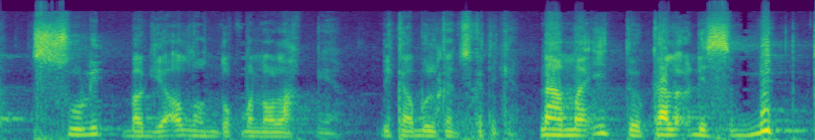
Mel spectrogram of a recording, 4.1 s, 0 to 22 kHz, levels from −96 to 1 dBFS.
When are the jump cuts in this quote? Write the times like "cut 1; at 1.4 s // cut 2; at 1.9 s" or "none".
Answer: cut 1; at 2.5 s

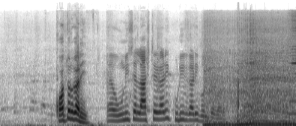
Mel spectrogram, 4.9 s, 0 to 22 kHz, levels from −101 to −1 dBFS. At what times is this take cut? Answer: cut 1; at 3.8 s

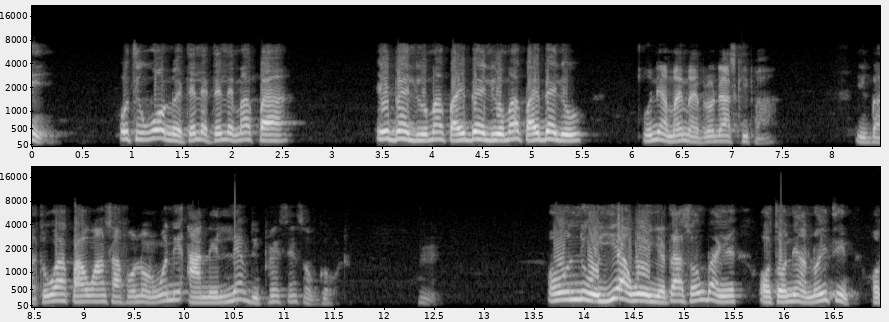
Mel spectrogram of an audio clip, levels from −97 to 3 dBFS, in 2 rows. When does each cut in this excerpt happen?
none

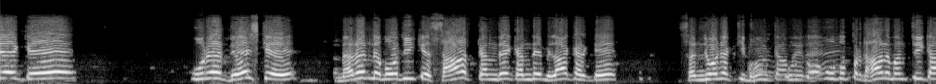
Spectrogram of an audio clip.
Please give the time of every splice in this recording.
cut 1; at 7.9 s

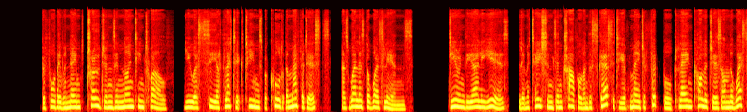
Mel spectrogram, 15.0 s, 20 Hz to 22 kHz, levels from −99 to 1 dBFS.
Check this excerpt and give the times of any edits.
none

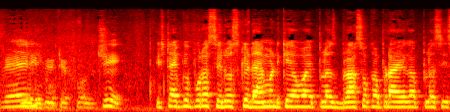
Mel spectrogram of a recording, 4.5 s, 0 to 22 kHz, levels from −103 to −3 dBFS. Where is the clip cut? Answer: none

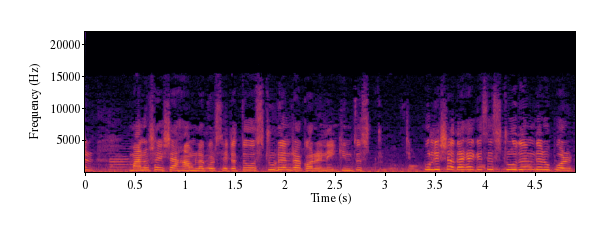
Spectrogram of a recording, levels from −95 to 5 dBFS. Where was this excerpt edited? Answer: none

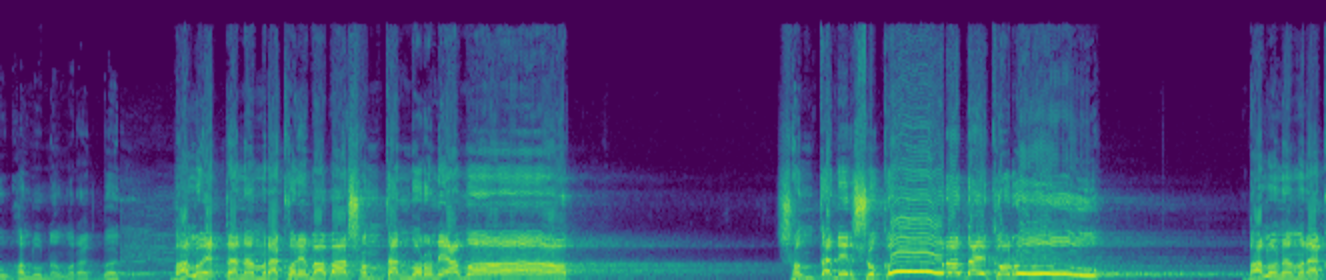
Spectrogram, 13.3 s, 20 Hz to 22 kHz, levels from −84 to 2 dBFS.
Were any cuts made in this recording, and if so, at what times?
cut 1; at 1.2 s

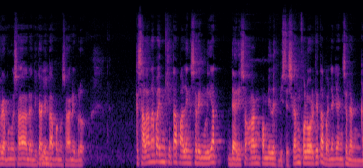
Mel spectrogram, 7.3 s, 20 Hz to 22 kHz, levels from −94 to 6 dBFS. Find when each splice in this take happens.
none

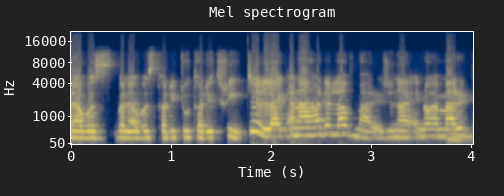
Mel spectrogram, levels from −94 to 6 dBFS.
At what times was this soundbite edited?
cut 1; at 1.7 s

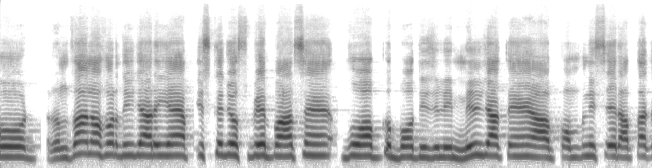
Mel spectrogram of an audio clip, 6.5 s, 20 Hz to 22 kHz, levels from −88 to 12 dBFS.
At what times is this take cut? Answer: cut 1; at 2.0 s

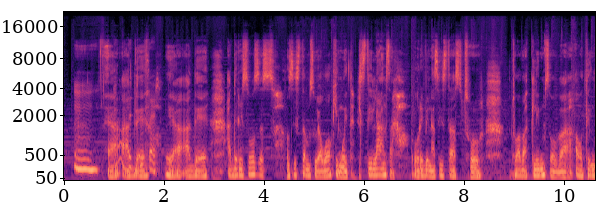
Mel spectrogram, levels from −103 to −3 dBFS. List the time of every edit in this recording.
cut 1; at 4.5 s

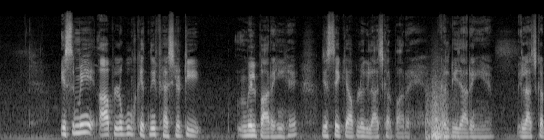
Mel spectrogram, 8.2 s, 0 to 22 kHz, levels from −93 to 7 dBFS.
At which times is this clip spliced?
cut 1; at 6.5 s

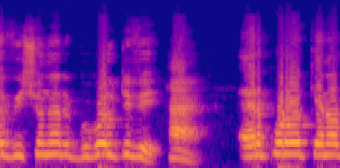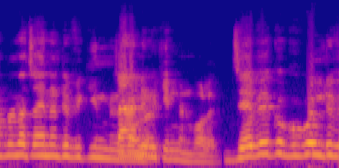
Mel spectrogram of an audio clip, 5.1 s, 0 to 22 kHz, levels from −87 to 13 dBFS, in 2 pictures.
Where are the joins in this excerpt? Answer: cut 1; at 4.2 s

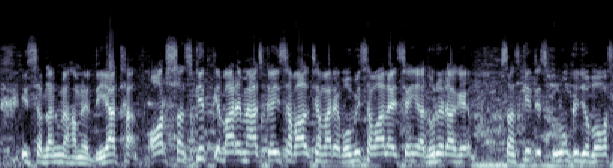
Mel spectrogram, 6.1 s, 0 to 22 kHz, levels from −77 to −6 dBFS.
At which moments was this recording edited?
cut 1; at 1.4 s

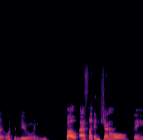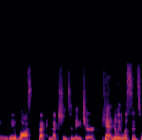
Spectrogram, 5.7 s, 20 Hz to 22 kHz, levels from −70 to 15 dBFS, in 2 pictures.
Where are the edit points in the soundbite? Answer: cut 1; at 1.1 s // cut 2; at 3.5 s // cut 3; at 4.9 s

